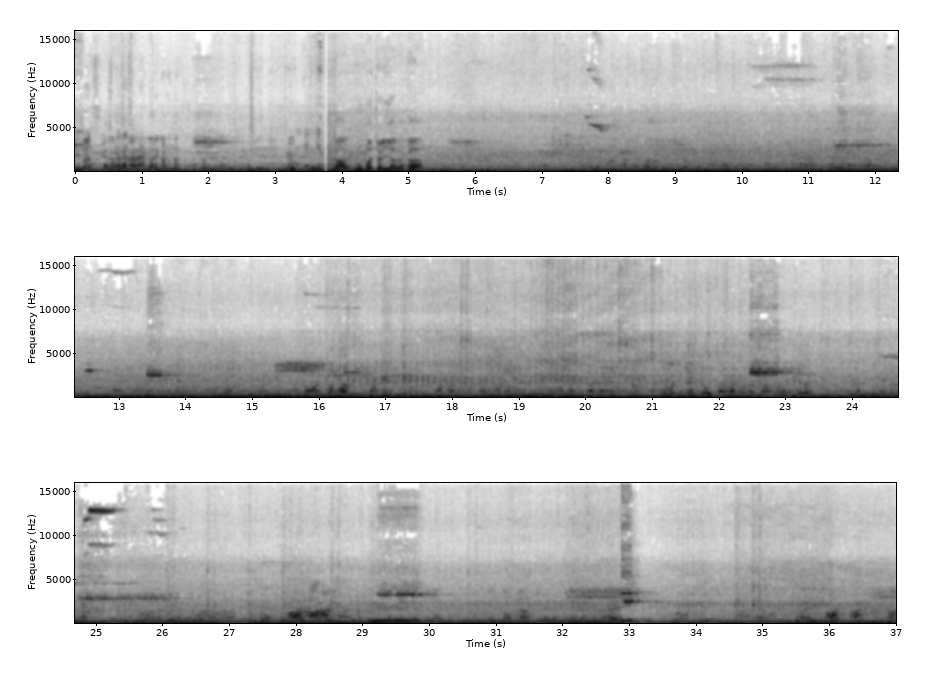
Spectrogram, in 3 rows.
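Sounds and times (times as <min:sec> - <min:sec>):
rumble of passing vehicles: 0:00.0 - 0:37.0
vehicle horn toots: 0:29.2 - 0:30.1.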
